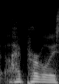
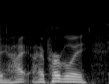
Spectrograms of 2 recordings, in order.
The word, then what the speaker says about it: hyperbole: We got another hyperbole. Sorry, hyperbole. – If this show accomplishes nothing, I'm going to get you to pronounce hyperbole correctly.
